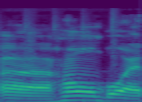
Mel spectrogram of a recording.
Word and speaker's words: Homebwoi: So homeboy, and I spell it HomebwoI.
